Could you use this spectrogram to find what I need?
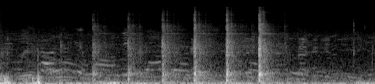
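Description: Spectators clap their hands in an even rhythm.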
